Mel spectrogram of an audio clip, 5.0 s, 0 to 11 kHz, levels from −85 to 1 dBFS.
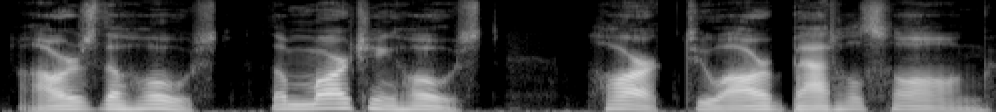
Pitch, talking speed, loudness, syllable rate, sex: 100 Hz, 120 wpm, -20 LUFS, 3.3 syllables/s, male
